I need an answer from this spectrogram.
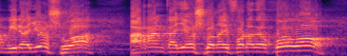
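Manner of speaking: breakneck goal commentary. Real, not acted. Goal chance build-up call.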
